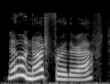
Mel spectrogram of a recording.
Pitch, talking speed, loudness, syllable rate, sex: 285 Hz, 220 wpm, -15 LUFS, 5.4 syllables/s, female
